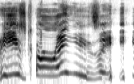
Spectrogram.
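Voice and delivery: very high, slow hammed-up cry; mock announcer. Announcers reacting to Terry Funk, hammed-up high cry. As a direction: stretch it out like a shocked commentator. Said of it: "Mark Madden and Tony Schiavone's going".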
